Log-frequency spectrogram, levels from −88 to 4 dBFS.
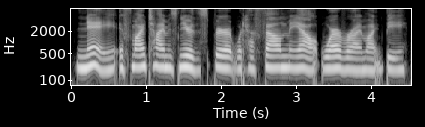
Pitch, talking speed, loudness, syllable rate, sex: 205 Hz, 225 wpm, -16 LUFS, 4.6 syllables/s, female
